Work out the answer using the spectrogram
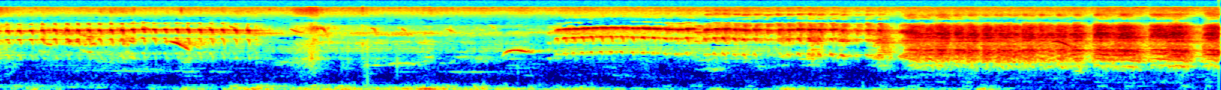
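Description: Birds calling: long, high, steady whistled notes and a few short rising chirps, then about six seconds in a louder, dense chorus of shrill calls. A low rumble runs underneath.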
